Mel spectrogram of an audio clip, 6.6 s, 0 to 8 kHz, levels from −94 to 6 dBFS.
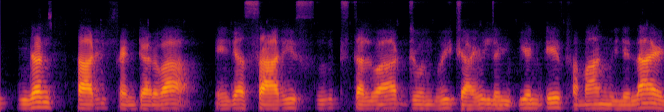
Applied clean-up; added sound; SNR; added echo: neural mask model DeepFilterNet 3.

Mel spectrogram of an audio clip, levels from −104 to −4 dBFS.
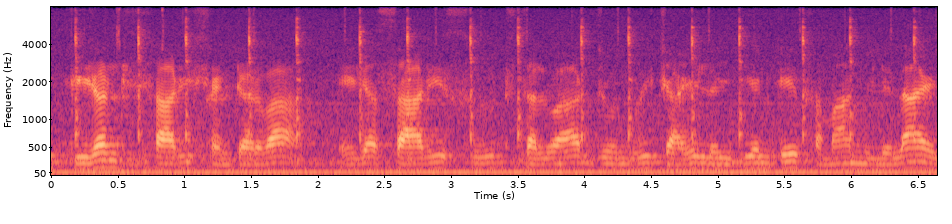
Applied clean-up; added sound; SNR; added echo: none; Clock; 5 dB; none.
